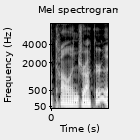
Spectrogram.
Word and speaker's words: Colin Drucker: Colin Drucker. That's C-O-L-I-N-D-R-U-C-K-E-R.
